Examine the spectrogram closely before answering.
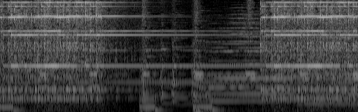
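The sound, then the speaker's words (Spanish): A doctor's telephone rings loudly, its bright, sustained electronic tone broken by a few brief pauses, with no voices present. “¡El teléfono!”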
